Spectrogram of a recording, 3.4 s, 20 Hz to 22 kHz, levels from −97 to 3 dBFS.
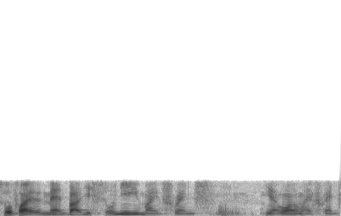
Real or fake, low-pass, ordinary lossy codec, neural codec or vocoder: real; 3.6 kHz; none; none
